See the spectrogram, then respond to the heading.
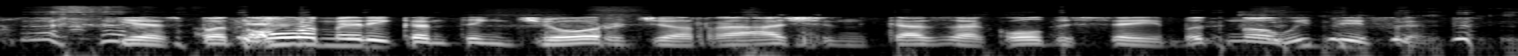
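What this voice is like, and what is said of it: Russian-sounding Eastern European accent. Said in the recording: “are you from Russia, man? ... I guess you got that accent, man.”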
